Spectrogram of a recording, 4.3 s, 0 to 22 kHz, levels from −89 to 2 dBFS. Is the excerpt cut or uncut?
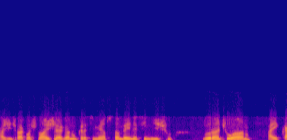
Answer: uncut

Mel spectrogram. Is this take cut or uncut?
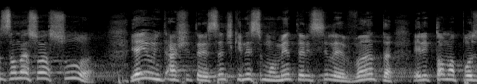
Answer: uncut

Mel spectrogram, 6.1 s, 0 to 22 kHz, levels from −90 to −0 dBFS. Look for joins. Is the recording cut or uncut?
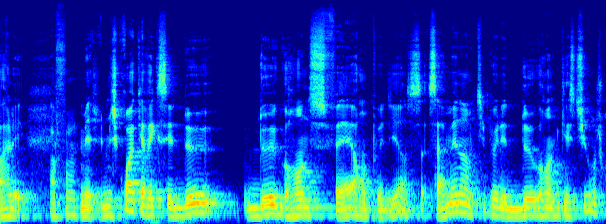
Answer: cut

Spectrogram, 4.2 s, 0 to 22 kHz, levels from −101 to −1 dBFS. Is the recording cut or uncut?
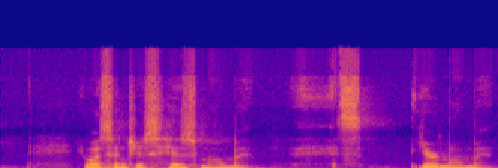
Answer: uncut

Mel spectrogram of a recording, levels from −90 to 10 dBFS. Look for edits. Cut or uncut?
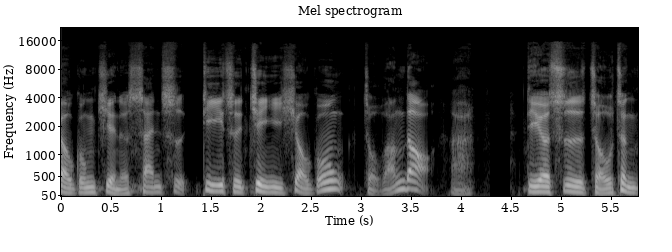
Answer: cut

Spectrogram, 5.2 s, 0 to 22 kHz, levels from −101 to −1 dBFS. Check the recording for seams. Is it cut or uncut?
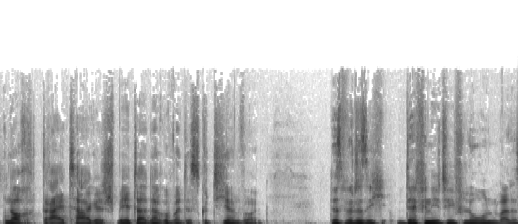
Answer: uncut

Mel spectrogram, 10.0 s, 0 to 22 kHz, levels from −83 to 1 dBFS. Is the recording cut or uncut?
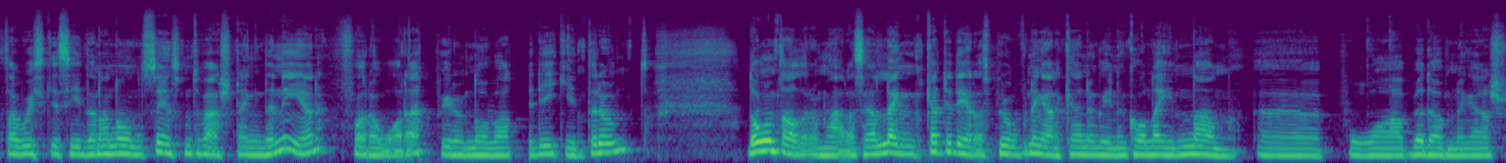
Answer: cut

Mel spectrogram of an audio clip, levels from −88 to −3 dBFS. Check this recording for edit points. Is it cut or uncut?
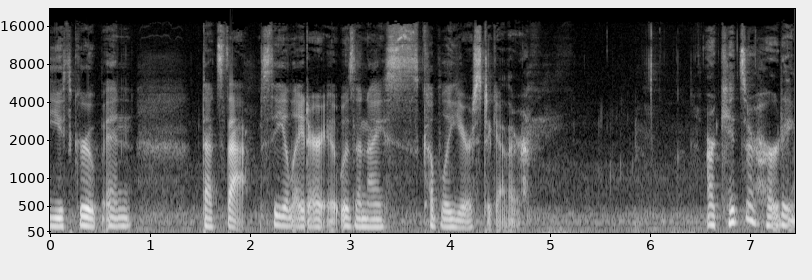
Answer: uncut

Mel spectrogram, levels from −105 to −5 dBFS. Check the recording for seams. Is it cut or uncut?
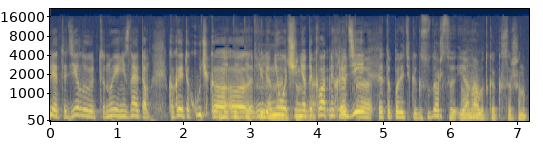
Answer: uncut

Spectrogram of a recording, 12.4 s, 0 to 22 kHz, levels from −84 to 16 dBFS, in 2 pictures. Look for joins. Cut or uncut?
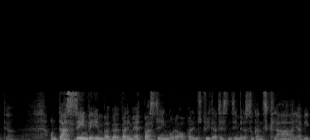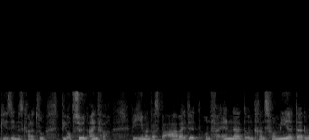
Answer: uncut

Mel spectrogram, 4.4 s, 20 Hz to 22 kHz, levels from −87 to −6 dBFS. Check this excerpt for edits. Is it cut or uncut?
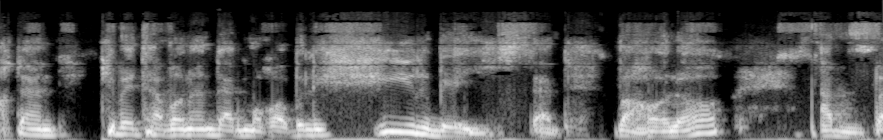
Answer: uncut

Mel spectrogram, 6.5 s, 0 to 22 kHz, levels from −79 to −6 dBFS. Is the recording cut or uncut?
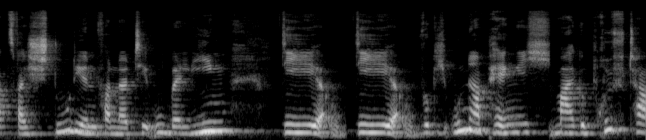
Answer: cut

